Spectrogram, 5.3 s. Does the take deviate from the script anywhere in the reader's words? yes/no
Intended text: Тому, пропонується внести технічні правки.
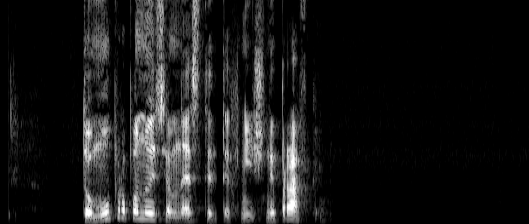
no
